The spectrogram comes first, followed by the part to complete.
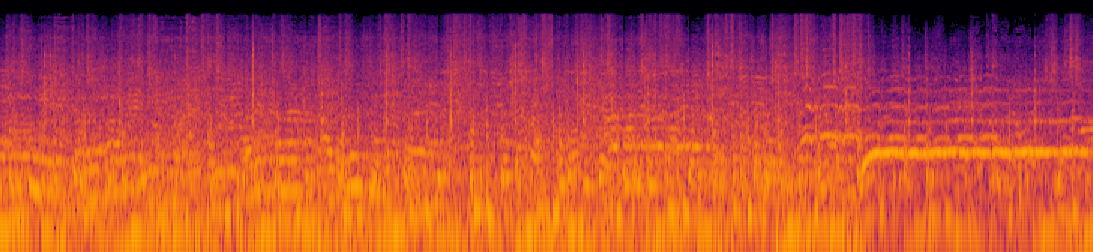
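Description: Live hand drums played in a driving rhythm under group singing or chanting for a dance. Near the end a single high note swoops up and is held steadily.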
